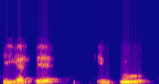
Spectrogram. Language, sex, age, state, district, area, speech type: Bengali, male, 60+, West Bengal, Paschim Bardhaman, urban, conversation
